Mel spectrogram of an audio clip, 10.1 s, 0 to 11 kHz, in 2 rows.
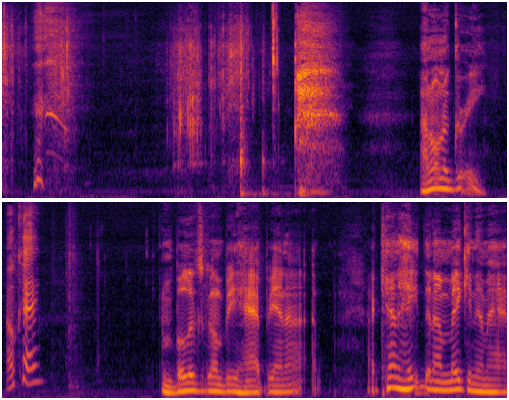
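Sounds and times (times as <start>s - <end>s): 
plastic bottle crinkling while someone sips water: 0.0s - 0.9s, 1.6s - 2.8s
plastic bottle squeeze: 1.6s - 2.8s
speech: 4.2s - 5.6s, 6.6s - 10.0s.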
